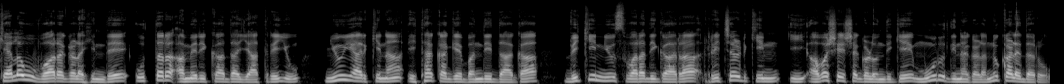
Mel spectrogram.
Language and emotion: Kannada, neutral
